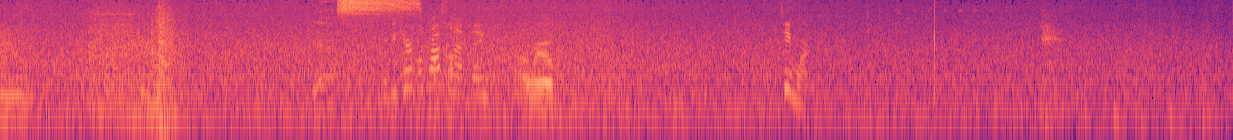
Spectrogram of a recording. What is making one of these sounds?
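Water rushes and splashes steadily nearby.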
